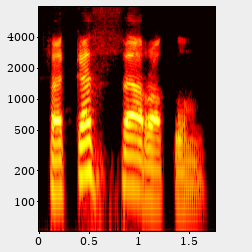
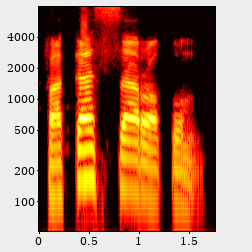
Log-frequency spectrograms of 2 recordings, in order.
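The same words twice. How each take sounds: First: The middle consonant is a soft 'th' sound. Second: The middle consonant is a plain 's' sound. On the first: The speaker calls it right. "seharusnya tulisannya fakassarakum pakai sa" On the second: The speaker calls it wrong. "tapi dibacanya pakai sin"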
